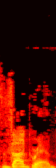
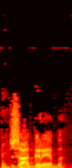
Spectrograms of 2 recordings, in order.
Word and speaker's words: Zagreb: recently returned from did I pronounce it right said grab yes Zagreb Zagreb Yugoslavia Yugoslavia have you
